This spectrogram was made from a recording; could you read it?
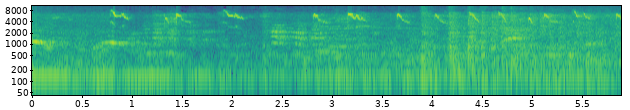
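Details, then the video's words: ['Caged white-eye singing within three days of arriving home from a bird trader; scattered high sharp down-slurred chirps among noisy background with a low hum and murmuring.'] "PLECI baru 3 hari di rumah langsung GACOR"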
